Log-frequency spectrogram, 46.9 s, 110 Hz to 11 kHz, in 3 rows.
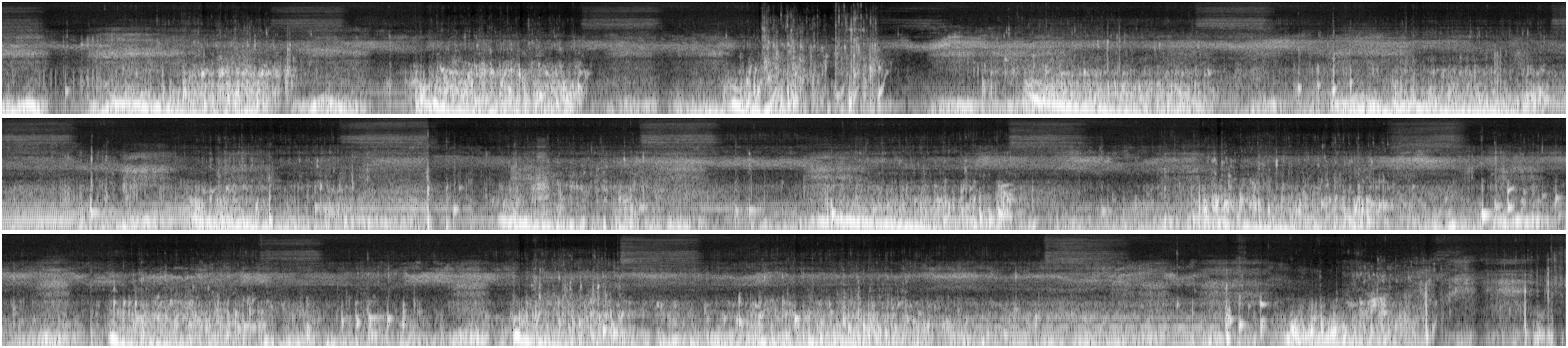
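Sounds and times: exhaust bubbles gurgling: 0.0s - 46.9s
underwater rumbling water noise: 0.0s - 46.9s
regulator breathing hiss: 2.7s - 3.8s, 5.8s - 7.2s, 11.9s - 13.9s, 15.4s - 17.4s, 19.0s - 20.1s, 22.0s - 23.1s, 25.5s - 27.5s, 29.4s - 30.4s, 33.8s - 34.6s, 37.5s - 38.4s, 41.6s - 43.9s.

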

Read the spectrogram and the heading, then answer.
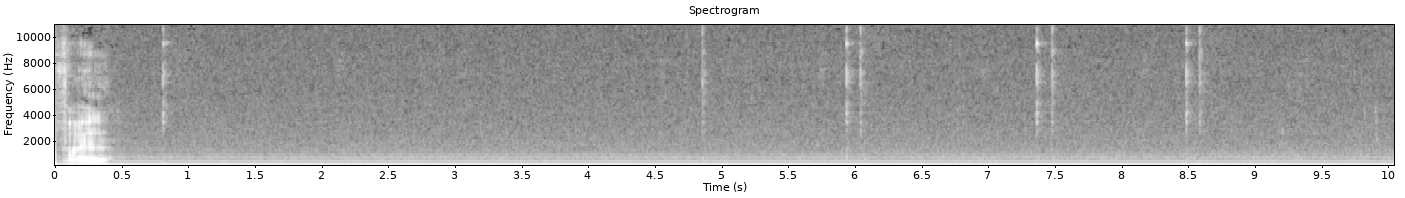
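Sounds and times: electrical mains hum: 0.0s - 10.0s
faint click: 7.3s - 7.6s, 8.4s - 8.7s.

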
